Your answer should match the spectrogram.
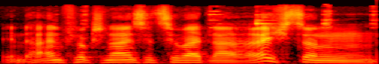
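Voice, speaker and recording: A man's voice: medium pitch, unhurried, lightly acted. Radio drama: male actor as embittered, brusque husband who likes his drink, mid-range voice, punchy everyday speech. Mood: bitter, resolute. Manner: brusque, colloquial, emphatic. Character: blunt, bitter, hard-drinking German husband. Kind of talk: German radio play acting.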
